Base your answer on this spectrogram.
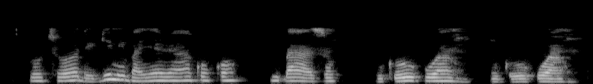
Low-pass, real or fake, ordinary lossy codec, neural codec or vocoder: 5.4 kHz; real; none; none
